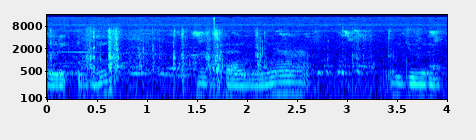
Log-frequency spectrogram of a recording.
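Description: A dove cooing: a few low coos, with a longer one in the middle that rises and falls. Light clicks and rustles of a cardboard snack box being handled.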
